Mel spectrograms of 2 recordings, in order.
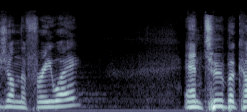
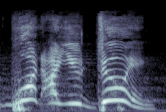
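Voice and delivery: higher, slow, disbelieving; mock wife; 8 semitones higher, 3 dB louder, much slower than usual. Fiancée to him after the finger wave, slow and disbelieving. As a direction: drag it out, shocked. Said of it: "wife-to-be looks at me and is like".

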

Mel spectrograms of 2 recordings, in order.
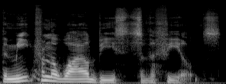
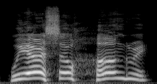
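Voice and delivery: crying out; 10 semitones higher, 5 dB louder than usual. A narrator's reading. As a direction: stretch it out like starving wanderers pleading. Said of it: "Again they cried".

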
